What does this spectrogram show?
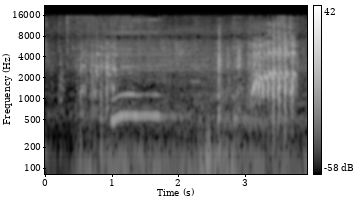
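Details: Two playful geese pecking at the camera and trying to eat clothes. A drawn-out, level tonal note is followed by a burst of rapid, harsh, nasal honking chatter over handling noise.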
